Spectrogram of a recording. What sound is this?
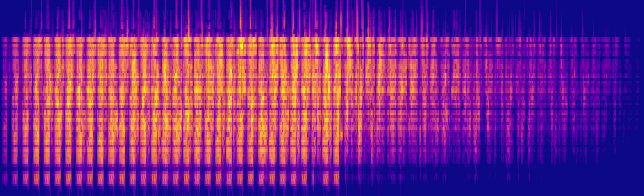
A bionic man-like effect
Created in QTractor with Calf organ and C* Scape stereo delay.
Processed in Audacity to speed up velocity, added a tremolo inverse sawtooth effect, and tremolo sawtooth effect to increase ducking at a frequency, and added fade in and out.
This is probably closer to the original.
slowmotion, slow, bionic, jump, motion, air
